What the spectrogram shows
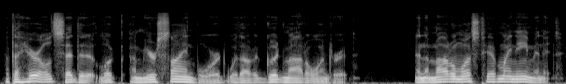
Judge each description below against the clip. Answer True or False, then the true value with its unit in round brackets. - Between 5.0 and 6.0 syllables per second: False (6.6 syllables/s)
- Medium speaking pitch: False (105 Hz)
